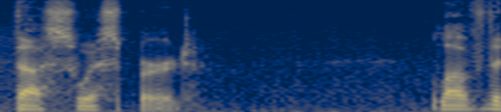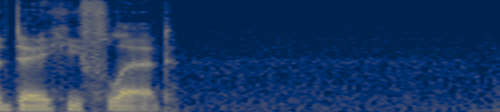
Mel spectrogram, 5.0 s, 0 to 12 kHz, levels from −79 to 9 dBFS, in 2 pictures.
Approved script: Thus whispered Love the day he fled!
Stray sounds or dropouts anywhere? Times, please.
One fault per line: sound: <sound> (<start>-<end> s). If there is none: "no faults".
no faults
